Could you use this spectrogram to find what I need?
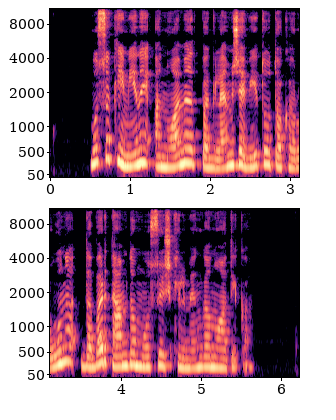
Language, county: Lithuanian, Telšiai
